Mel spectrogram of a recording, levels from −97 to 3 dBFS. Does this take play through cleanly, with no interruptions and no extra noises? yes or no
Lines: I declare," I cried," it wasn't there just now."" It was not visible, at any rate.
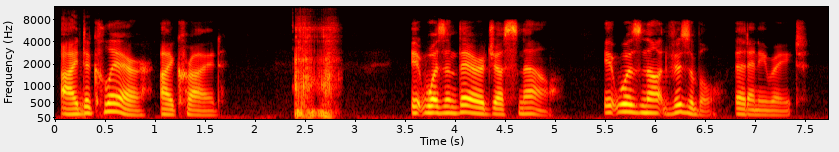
no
